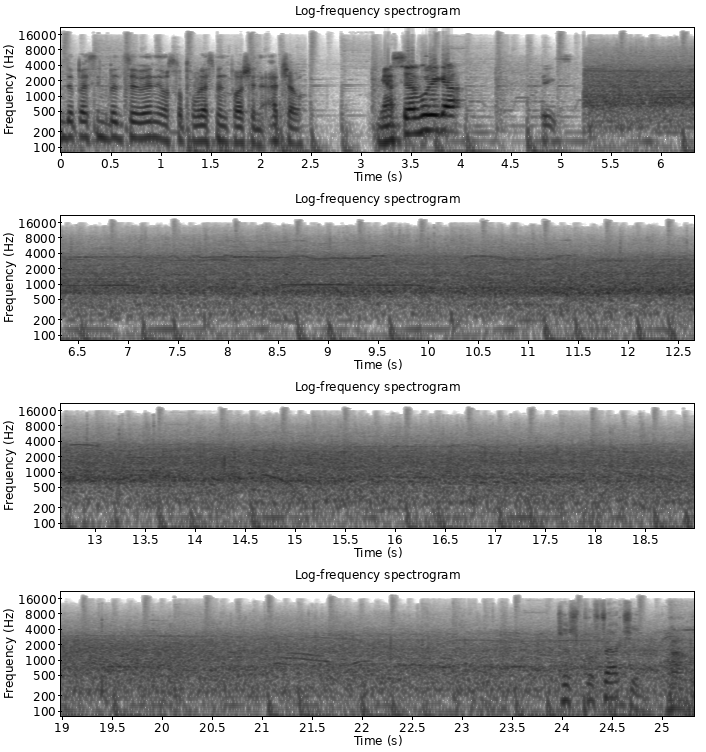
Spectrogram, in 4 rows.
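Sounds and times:
speech: 0.0s - 4.1s, 4.8s - 5.1s, 24.0s - 25.3s
large crowd cheering and applauding: 5.2s - 25.3s
people shouting: 5.2s - 25.3s.

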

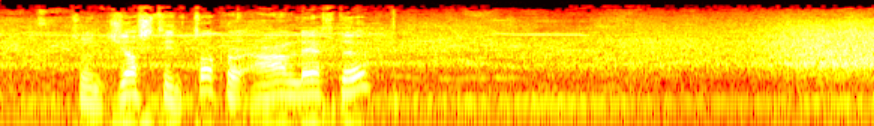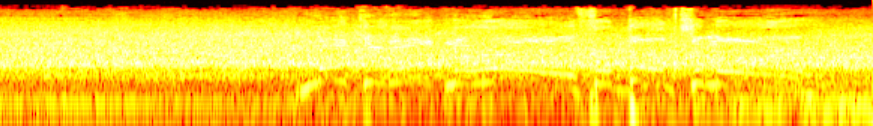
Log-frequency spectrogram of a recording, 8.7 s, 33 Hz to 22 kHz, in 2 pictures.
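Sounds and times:
huge football stadium crowd roaring during field goal kick: 0.0s - 8.7s
speech: 0.4s - 2.1s
shouts and whoops from stadium crowd: 4.2s - 8.7s.

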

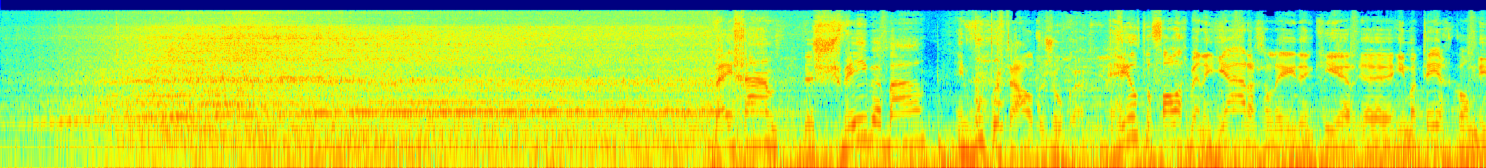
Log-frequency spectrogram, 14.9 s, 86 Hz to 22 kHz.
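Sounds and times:
bus carrying passengers idling: 0.0s - 9.1s
speech: 7.2s - 14.8s.

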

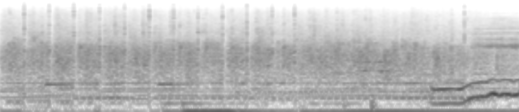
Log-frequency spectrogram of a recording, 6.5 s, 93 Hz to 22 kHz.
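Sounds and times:
large indoor audience applauding: 0.0s - 6.4s
low organ-like droning tone: 2.8s - 6.4s.

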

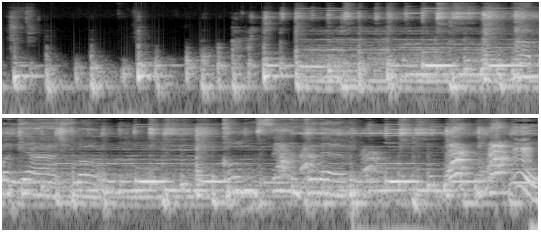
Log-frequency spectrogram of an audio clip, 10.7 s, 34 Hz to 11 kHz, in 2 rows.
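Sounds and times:
musical backing: 0.4s - 10.7s
speech: 4.5s - 10.7s
dog barking: 8.0s - 10.7s.

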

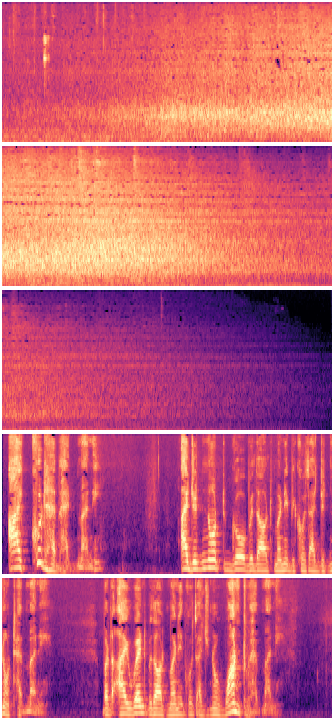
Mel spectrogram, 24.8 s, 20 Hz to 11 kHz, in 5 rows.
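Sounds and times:
London Underground Circle Line train rumbling: 0.0s - 14.3s
speech: 15.0s - 16.4s, 17.5s - 20.6s, 21.3s - 24.1s.

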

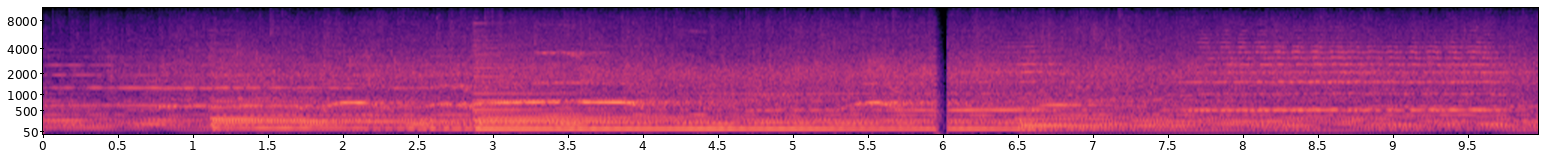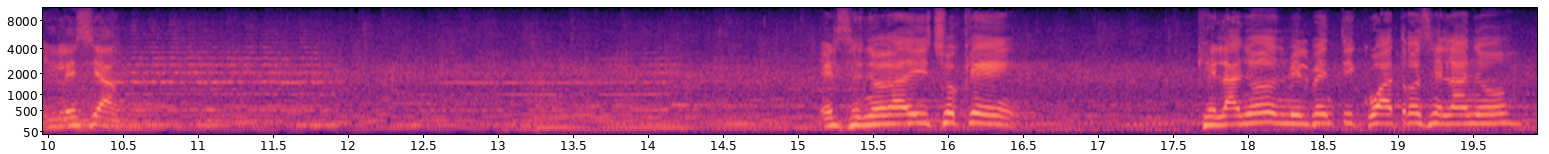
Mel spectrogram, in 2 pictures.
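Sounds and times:
crowd clapping: 0.0s - 19.9s
speech: 10.0s - 10.6s, 15.2s - 16.6s, 17.7s - 19.9s.

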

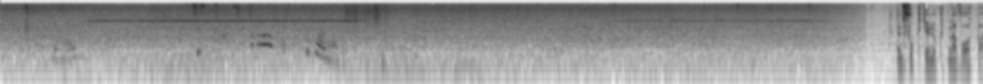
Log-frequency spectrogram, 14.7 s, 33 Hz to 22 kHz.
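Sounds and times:
rushing or falling water in tropical rainforest: 0.0s - 13.0s
faint thin high tone: 1.3s - 5.4s
speech: 2.9s - 5.8s, 13.4s - 14.7s.

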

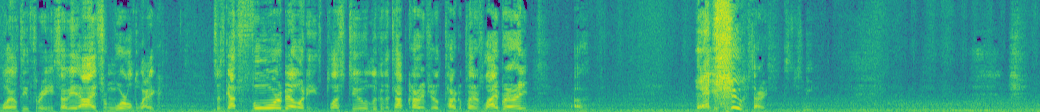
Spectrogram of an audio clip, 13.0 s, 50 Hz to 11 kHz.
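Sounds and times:
speech: 0.0s - 2.1s, 2.7s - 7.4s, 8.7s - 10.2s
steady low rumble: 0.0s - 12.9s
person sneezing: 8.7s - 9.4s.

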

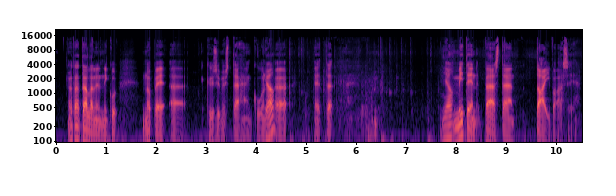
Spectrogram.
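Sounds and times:
speech: 0.2s - 6.5s, 7.7s - 10.5s
typing on a computer keyboard: 4.5s - 7.8s.

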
